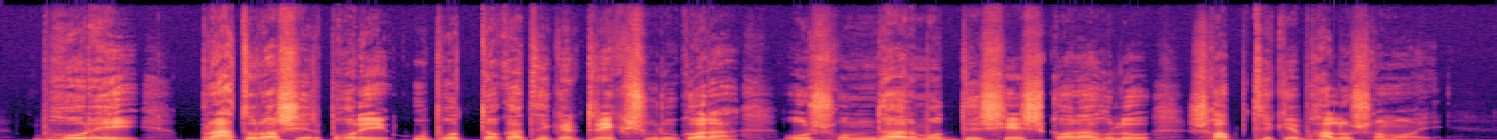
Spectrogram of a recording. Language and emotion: Bengali, neutral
